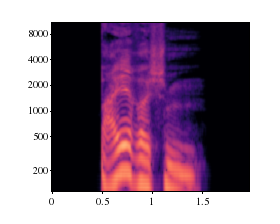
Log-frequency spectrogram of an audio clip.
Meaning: strong dative masculine/neuter singular of bayrisch
- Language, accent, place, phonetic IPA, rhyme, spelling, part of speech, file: German, Germany, Berlin, [ˈbaɪ̯ʁɪʃm̩], -aɪ̯ʁɪʃm̩, bayrischem, adjective, De-bayrischem.ogg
